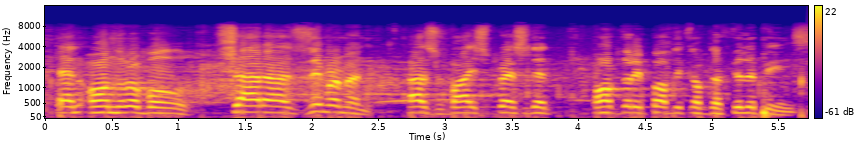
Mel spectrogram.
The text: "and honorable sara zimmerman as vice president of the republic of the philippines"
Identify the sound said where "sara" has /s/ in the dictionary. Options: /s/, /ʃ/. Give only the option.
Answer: /ʃ/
